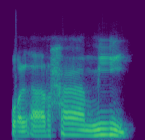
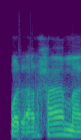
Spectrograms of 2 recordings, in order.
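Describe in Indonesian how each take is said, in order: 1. Kata ini berakhir dengan vokal 'i'. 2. Kata ini berakhir dengan vokal 'a'. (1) "Tapi Imam Hamzah bacanya wal arhami" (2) "Pakai fathah kan?"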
